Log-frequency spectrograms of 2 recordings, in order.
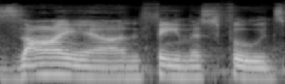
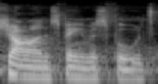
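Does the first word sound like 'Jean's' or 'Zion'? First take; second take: Zion; Jean's. First: The name is read as it looks, 'Zion'. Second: The name is said like 'Jean's'. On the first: The speaker calls it wrong. "it would be pronounced Zion Famous Foods, but like if you just looked at it" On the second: The speaker calls it right. "I think it's Jean's Famous Foods"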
